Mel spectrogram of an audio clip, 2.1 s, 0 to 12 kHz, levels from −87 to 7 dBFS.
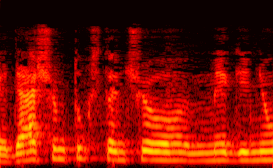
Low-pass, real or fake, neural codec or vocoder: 7.2 kHz; real; none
